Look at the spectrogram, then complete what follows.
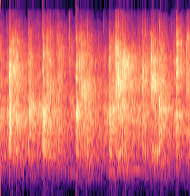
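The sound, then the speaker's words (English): Hand clapping by one person in a church service at Redemption Church in Plano, Texas. The claps are dense and sharp and come in a steady run of repeated strikes, evenly loud across the whole stretch. “This is me clapping my hands, thanking you”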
